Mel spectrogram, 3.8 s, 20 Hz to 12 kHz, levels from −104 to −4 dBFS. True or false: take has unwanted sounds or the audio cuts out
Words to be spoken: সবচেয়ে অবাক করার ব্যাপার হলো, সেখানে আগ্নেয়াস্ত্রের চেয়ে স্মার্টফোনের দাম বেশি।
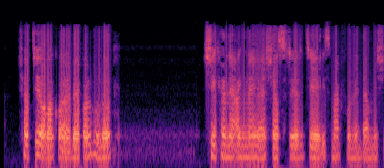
false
